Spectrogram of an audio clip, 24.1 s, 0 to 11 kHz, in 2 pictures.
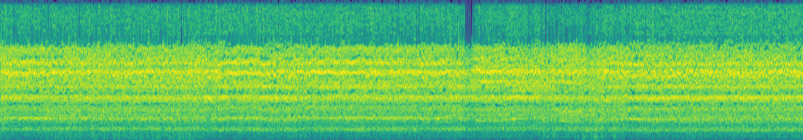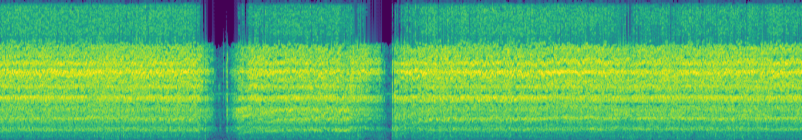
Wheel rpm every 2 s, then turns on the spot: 230, 230, 230, 230, 210, 210, 210, 140, 150, 170, 230, 230.
none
